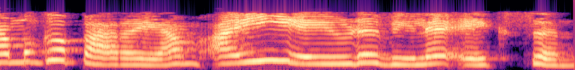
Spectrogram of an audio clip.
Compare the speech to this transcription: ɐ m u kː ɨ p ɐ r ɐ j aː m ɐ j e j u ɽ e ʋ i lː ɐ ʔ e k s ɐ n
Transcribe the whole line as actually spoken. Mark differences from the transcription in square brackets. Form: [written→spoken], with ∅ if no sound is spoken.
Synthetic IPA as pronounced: ɐ m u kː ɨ p ɐ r ɐ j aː m ɐ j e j u ɽ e ʋ i [lː→l] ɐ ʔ e k s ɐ n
